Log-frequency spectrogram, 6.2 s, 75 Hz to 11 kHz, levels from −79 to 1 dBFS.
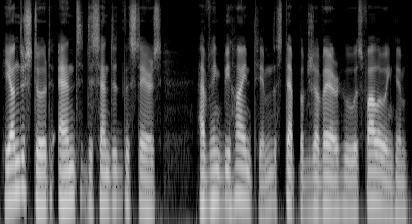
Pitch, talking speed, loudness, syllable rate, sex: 115 Hz, 165 wpm, -21 LUFS, 4.8 syllables/s, male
